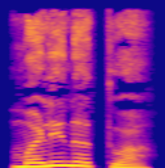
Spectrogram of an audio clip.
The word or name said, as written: ಮಲಿನತ್ವ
